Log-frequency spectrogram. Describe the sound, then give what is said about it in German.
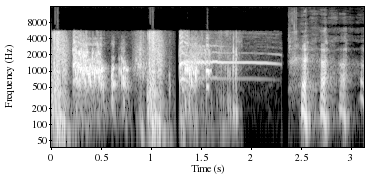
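Video game chickens cluck busily while a rooster lets out a drawn-out, strained crow in the middle; short, choppy clucks pick up again right after it ends. “Ey, die Hühner.”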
